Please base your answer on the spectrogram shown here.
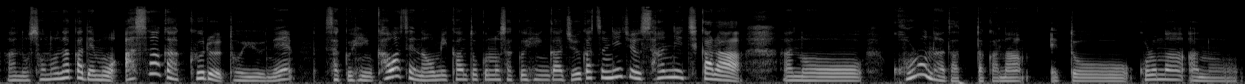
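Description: A woman's voice: mid-range voice, lively intonation, measured pace, no room sound. A woman hosting a radio show alone, chatting casually and conversationally straight to her listeners. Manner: conversational, listener-addressing, soft sentence-ending particles. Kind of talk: casual solo radio talk.

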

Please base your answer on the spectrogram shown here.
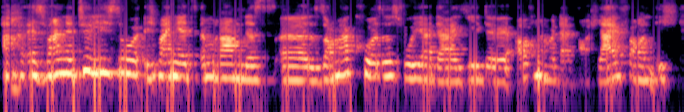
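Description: A woman coach from the Ruhr area with a Ruhr German accent, talking in a casual interview, lively and bubbly, with words tumbling out and frequent laughs. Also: on the high side, normal speed, reverberant, poor audio.

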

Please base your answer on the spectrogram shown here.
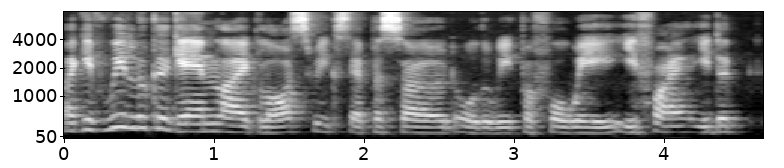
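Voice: mid-range voice, moderate pace. A podcast co-host talking casually in a discussion, conversational and peppering sentences with "like". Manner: conversational, heavy use of "like".

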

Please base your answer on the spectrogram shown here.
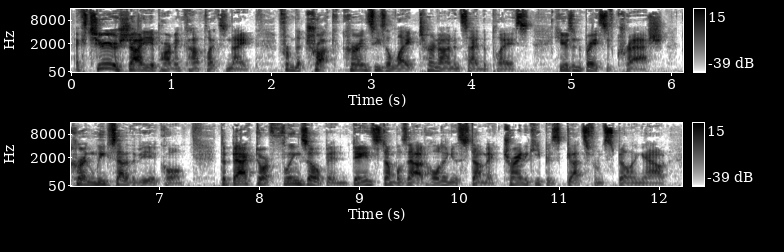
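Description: A man's voice: medium pitch, fairly quick. A man reading scripted screenplay stage directions as the narrator of a table read.

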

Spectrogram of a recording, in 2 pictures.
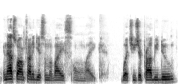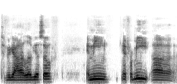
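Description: A young man with a deep, raspy voice hosting his own podcast, talking in a candid, rambling way with lots of "you know" and "like". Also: darkish tone, no room sound. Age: young adult. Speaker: podcast host. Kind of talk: casual solo podcast monologue.

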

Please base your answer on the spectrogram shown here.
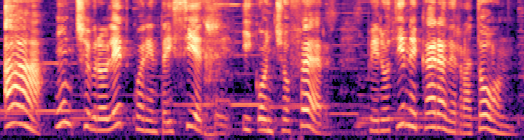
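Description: A woman's voice: a little high, sing-song, unhurried. A woman playing a naive, plaintive young heroine in comic radio theatre, melodramatic and wistful, with an Argentine accent. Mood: wondering. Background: music.

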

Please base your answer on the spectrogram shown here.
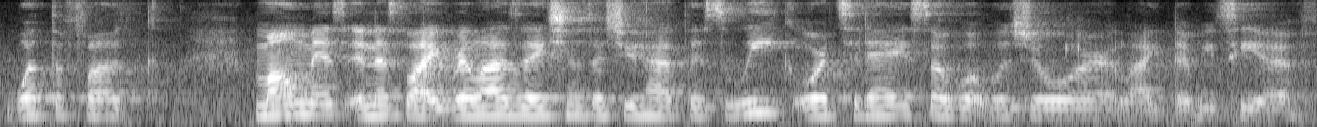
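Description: A woman's voice: lowish voice, fairly even intonation, normal speed, a little mellow, echoey room, slight background noise. A woman in her twenties hosting a podcast in an upbeat, encouraging, frank way. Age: 20s. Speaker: podcast host.

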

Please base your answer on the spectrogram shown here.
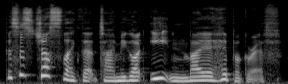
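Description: A woman voicing a bored, teasing young man with a whining, drawn-out way of talking. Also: on the low side, very animated, warm tone. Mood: whiny, mocking.

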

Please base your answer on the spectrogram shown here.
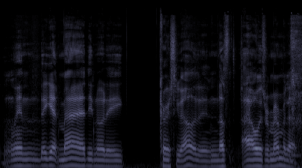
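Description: A man's voice: on the low side, flat delivery, normal speed, darkish tone, clear, resonant tone. A man from the Bahamas chatting casually over drinks, hesitant, often repeating words and laughing.

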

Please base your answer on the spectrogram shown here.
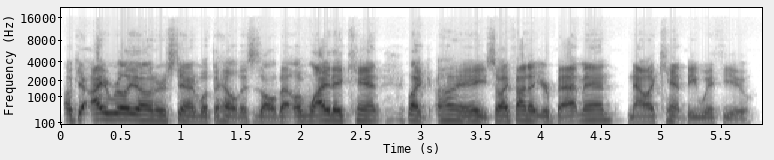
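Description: Male podcast host, quick casual talker, fairly high voice, animated. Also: smooth. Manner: fast, animated, swears casually. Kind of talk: casual film-watching podcast chat.

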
